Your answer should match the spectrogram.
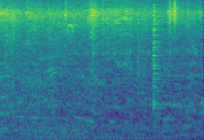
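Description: Hand tools scraping and raking dry leaves and litter across bare earth, with a steady rustling hiss and a few sharper scrapes about a second in and a second and a half in.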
